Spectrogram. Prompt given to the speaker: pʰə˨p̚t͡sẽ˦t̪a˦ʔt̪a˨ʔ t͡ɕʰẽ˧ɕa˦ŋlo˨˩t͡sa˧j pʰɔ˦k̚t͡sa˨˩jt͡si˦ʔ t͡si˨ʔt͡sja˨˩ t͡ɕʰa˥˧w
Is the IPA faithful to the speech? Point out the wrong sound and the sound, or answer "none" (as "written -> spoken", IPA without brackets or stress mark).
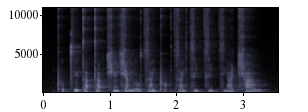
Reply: none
